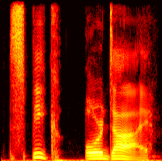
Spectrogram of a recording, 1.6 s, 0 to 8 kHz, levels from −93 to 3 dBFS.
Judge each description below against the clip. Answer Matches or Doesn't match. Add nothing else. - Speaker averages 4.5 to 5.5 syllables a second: Doesn't match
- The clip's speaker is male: Matches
